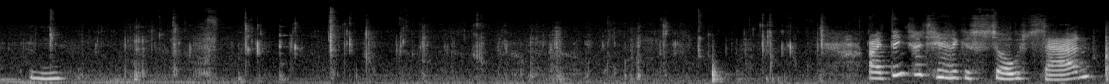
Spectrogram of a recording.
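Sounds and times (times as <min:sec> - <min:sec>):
chewing crisp food: 0:00.4 - 0:08.4.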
